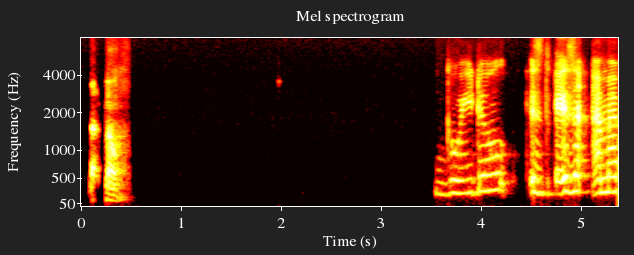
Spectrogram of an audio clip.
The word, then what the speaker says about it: Guido: It's now Guido is is Am I pronouncing it right? Guido.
